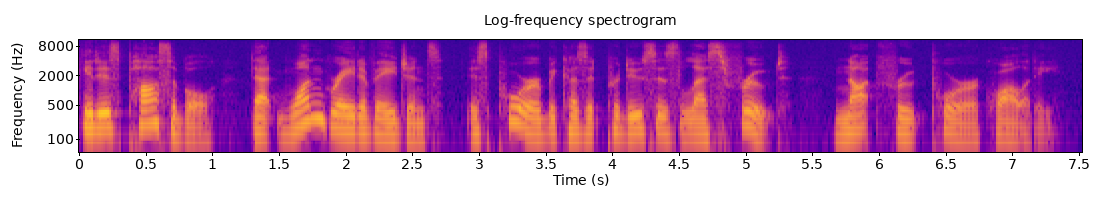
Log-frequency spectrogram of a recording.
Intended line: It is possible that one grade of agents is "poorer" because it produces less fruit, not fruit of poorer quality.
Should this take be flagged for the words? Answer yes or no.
yes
